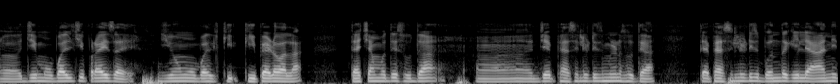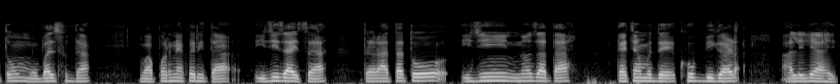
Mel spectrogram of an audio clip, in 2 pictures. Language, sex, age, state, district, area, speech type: Marathi, male, 18-30, Maharashtra, Gadchiroli, rural, spontaneous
